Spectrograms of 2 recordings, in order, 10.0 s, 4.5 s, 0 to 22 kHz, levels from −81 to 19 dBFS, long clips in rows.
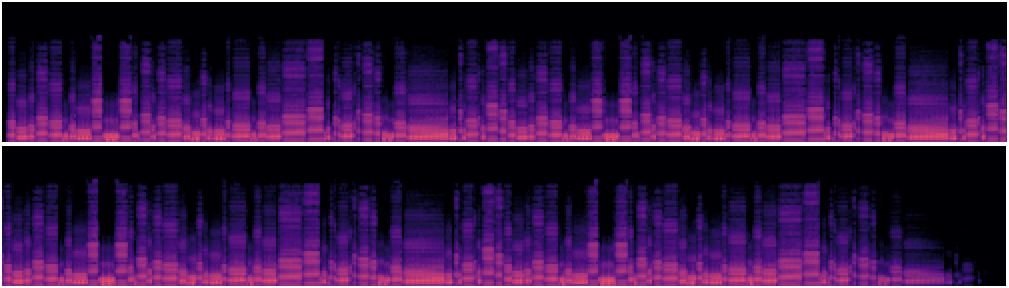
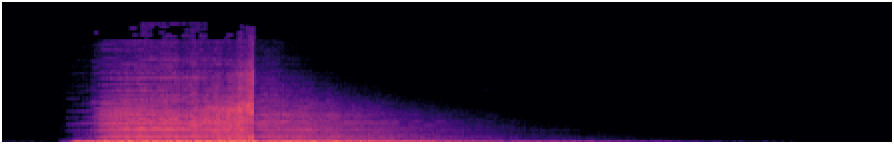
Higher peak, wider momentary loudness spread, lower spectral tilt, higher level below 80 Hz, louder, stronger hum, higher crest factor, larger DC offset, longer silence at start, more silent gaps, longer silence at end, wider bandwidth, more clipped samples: second, -10 dBFS vs 0 dBFS; second, 4 LU vs 19 LU; second, -2.5 dB/octave vs -4 dB/octave; second, -54 dBFS vs -18 dBFS; second, -26 LUFS vs -15 LUFS; neither; about the same, 18 dB vs 16 dB; neither; second, 0 s vs 0.35 s; neither; second, 0.3 s vs 1.95 s; about the same, 17 kHz vs 16 kHz; neither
